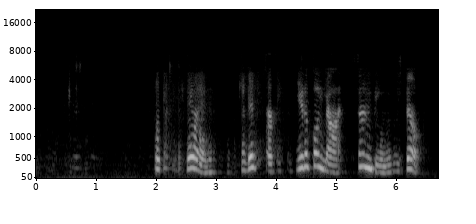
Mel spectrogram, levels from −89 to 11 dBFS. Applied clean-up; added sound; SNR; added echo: neural mask model DeepFilterNet 3.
